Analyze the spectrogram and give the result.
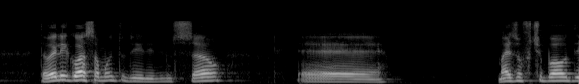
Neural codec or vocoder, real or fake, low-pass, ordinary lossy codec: none; real; none; none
